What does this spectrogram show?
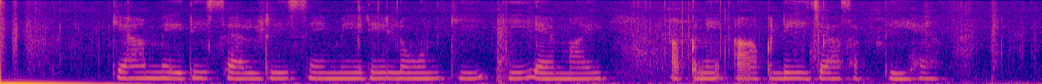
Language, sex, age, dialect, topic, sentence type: Hindi, female, 25-30, Marwari Dhudhari, banking, question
